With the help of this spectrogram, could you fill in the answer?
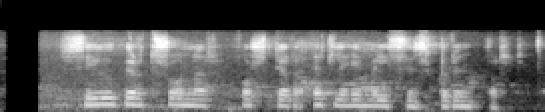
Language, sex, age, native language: Icelandic, female, 50-59, Icelandic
